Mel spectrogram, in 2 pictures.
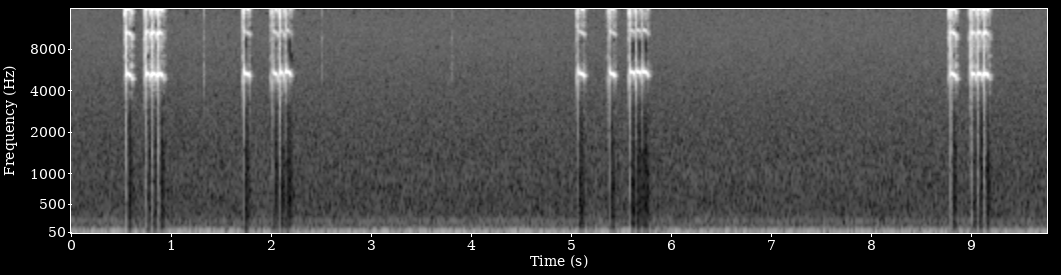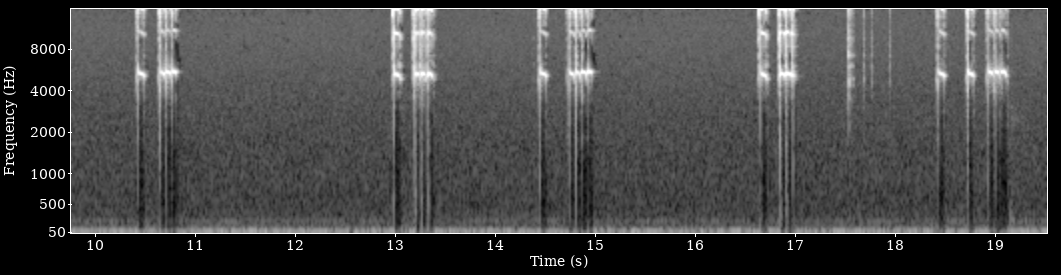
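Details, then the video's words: Chinchirorin song of a pine cricket, temperature 24 °C. Clear high metallic phrases repeat roughly every two seconds, each a quick chirp and then a longer bell-like trill, with a faint low rumble underneath. "チンチロリン Sound of pine cricket"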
